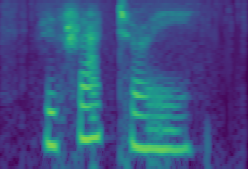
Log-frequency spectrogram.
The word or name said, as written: refractory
